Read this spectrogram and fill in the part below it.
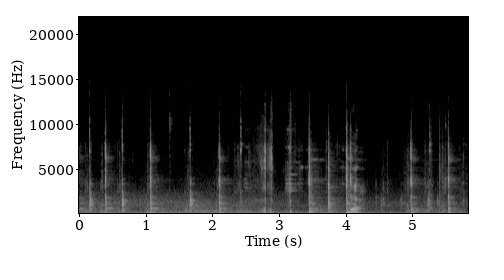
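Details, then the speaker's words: John Deere Scotts 20/48 riding mower: irregular sharp metallic knocks, about two per second, over a quiet engine; owner first suspected rod knock near the flywheel but traced it to the noisy PTO clutch. "Okay. It's the PTO. That's odd. It makes a lot of noise."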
